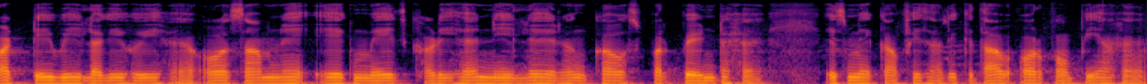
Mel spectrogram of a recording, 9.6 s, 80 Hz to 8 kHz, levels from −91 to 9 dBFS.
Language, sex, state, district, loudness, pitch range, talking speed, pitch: Hindi, male, Chhattisgarh, Sukma, -19 LUFS, 100-110 Hz, 165 wpm, 105 Hz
